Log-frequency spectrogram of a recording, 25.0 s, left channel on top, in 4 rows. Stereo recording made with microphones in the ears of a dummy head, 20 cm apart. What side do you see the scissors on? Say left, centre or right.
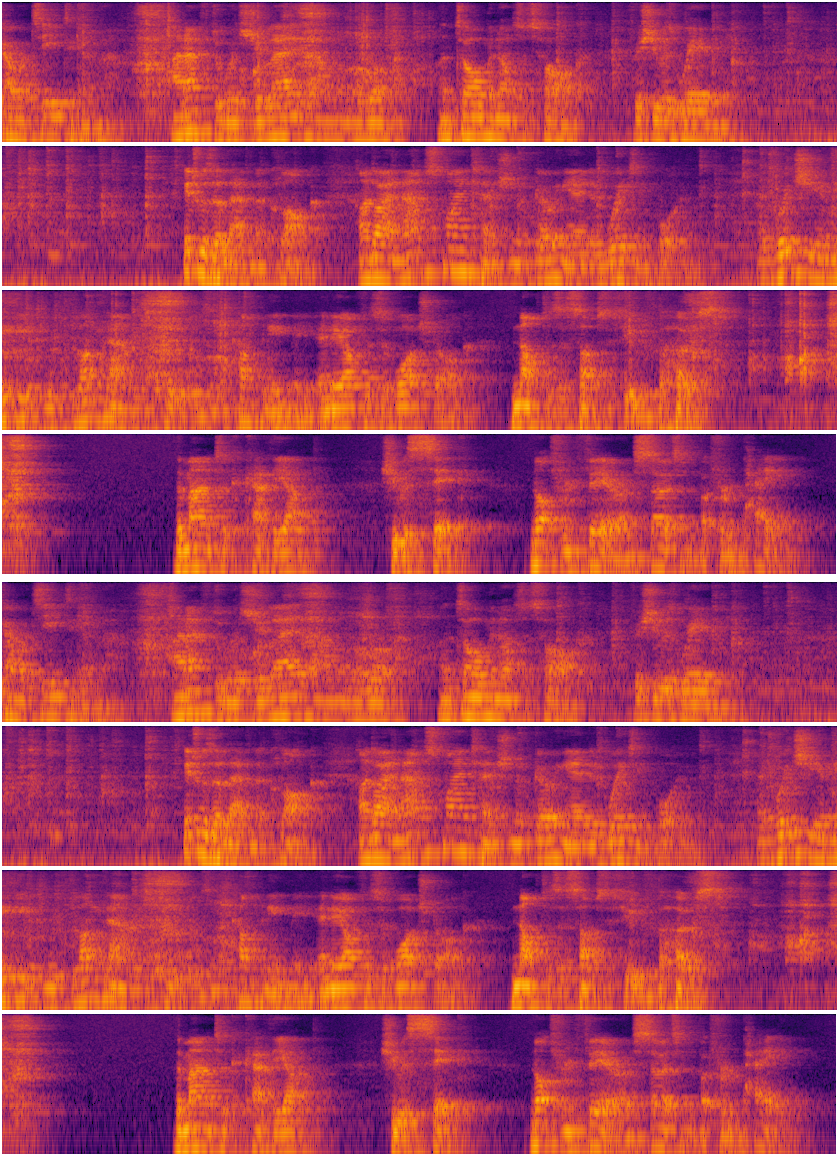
left.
